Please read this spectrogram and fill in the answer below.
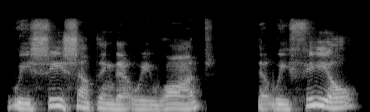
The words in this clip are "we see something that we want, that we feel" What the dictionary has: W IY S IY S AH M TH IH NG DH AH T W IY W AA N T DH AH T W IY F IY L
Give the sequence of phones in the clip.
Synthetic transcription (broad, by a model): W IY S IY S AH M TH IH NG DH AH T W IY W AA N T DH AH T W IY F IY L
